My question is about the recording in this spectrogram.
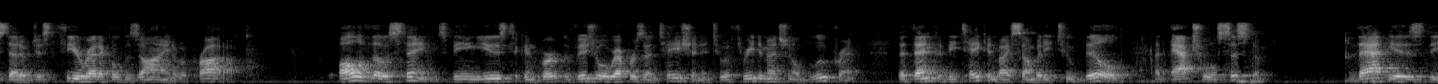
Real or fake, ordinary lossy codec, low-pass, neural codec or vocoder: real; Opus, 24 kbps; 7.2 kHz; none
